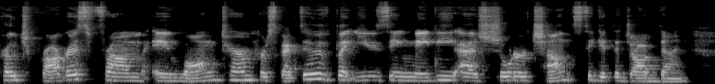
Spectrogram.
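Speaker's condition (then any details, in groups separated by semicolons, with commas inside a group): No condition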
